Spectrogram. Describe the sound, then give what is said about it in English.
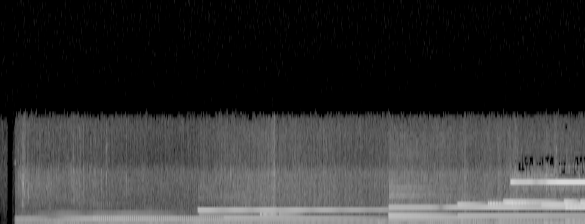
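Eerie music translated from spider web vibrations: layered, sustained electronic tones that shift in steps and climb, ending with shrill high-pitched notes over a low drone. No one speaks. “Okay, now they made music with this spider web.”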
